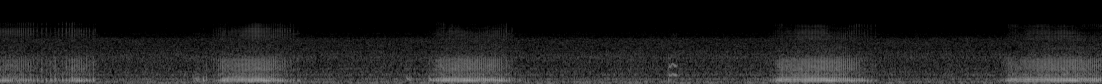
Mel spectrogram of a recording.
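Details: Sleeping domestic cat snoring: rhythmic raspy breaths roughly every 2.5 seconds, each a low droning inhale with a buzzy wavering tone, separated by quiet pauses and faint background hiss.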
